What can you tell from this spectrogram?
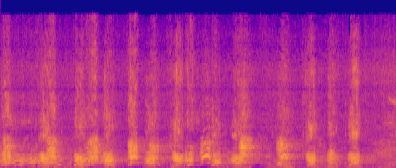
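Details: A group of dogs looking up at a drone in the sky bark in excitement and confusion; many quick high barks and yips overlap in a busy, uneven chorus.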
